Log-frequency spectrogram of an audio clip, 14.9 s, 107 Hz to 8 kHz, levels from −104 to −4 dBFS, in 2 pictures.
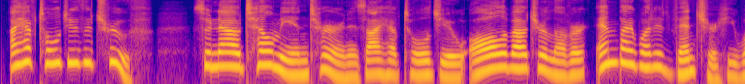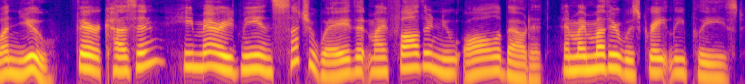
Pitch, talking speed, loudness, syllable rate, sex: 215 Hz, 200 wpm, -18 LUFS, 4.5 syllables/s, female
